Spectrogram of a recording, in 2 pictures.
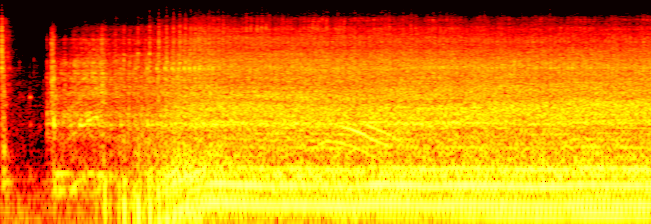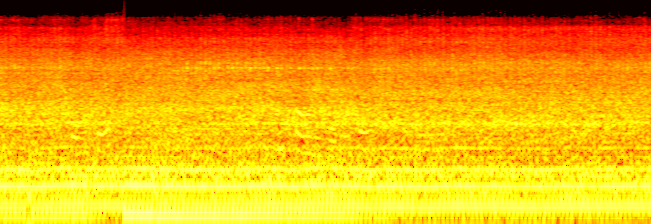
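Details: Craftsman electric-start self-propelled lawn mower, previously would not start or stay running, started with key while holding control down: engine fires after a brief start, then settles into a steady, even drone at constant speed; starting and running normally.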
